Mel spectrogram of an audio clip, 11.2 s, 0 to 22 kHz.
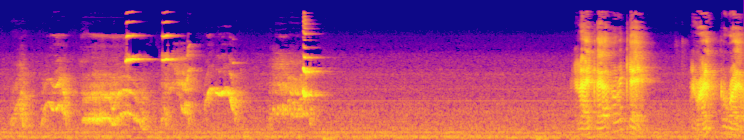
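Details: A young female Congo African grey parrot, hatched June 2021, practises words such as "apple": speech-like babbling and clear rising whistles in the first five seconds, then sharper, raspy chatter after a short pause.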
